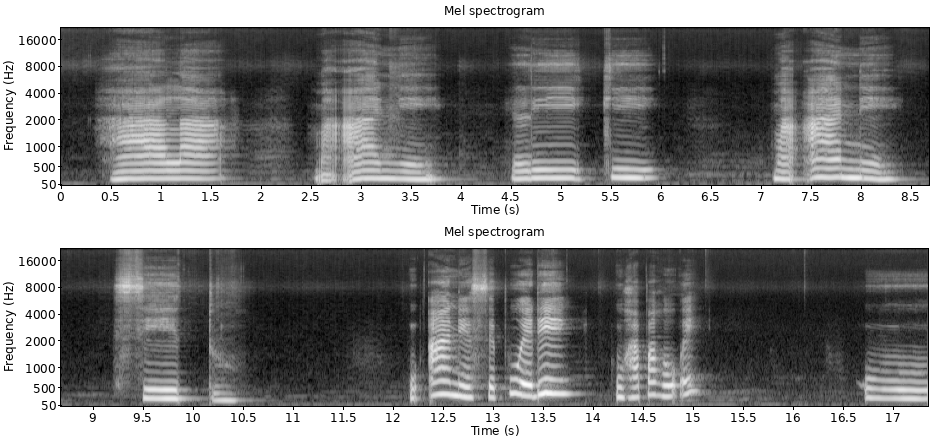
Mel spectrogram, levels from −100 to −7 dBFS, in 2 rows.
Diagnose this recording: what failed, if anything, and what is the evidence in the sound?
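From 0.0 to 12.14 s, ending just before "u'ane sepue di", the speech runs at 0.603x speed with pitch unchanged. This time-stretched section likely came from stretching software at the editing stage. It drags. A spectrogram shows normal harmonic spacing but drawn-out syllables, and the waveform repeats short grains before normal pacing snaps back.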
